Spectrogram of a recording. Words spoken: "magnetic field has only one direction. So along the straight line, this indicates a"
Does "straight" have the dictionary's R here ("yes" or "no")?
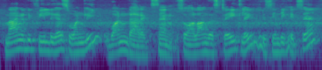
yes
